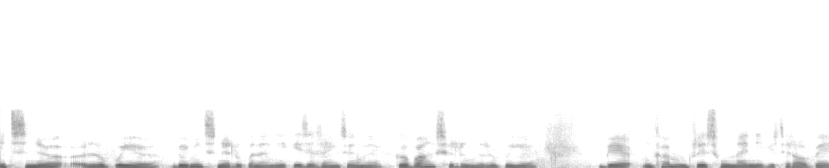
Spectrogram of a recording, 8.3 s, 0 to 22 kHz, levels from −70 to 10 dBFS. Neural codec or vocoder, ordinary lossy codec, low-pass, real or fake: codec, 16 kHz, 0.7 kbps, FocalCodec; none; none; fake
